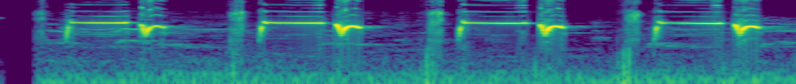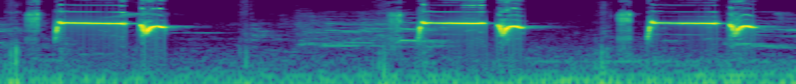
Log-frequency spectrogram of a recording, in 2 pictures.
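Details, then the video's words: A prinia in full song sings high, ringing phrases, each a sharp tick, a steady whistle and a quick twisting flourish, about nine in eight seconds over faint low noise. The recording is meant to stimulate quiet prinias. "Suara prenjak gacor ngalun"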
